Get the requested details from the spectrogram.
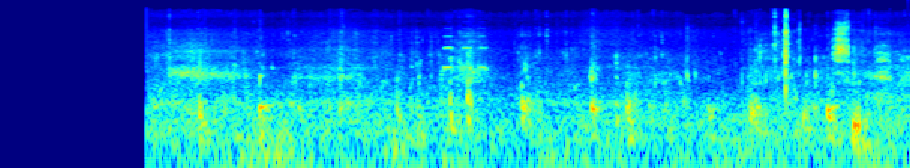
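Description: Small waves slap and splash against a kayak.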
